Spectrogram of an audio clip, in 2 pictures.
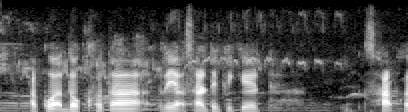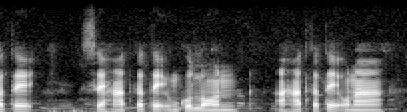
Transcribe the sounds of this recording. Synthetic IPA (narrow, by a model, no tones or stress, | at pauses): akɔwa̰ʔd̪ɔkʰːɔt̪aɾɛjaʔsaɾʈipʰikeʈ | sap̚kat̪ɛʔsɛɦãt̪̚kat̪ɛʔṵnkɔlɔn | a̰ɦãt̪kat̪ɛʔɔ̰na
